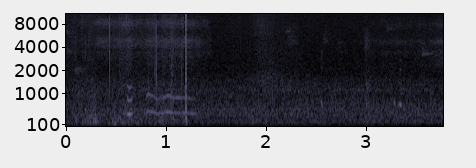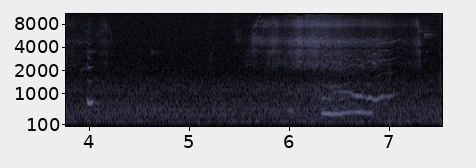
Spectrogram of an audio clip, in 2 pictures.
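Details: Domestic cat named Awar, eldest of the household, breathing heavily while dreaming: a long hissy breath near the end, faint squeaky tonal whimpers in between, and a few small clicks against quiet indoor background.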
